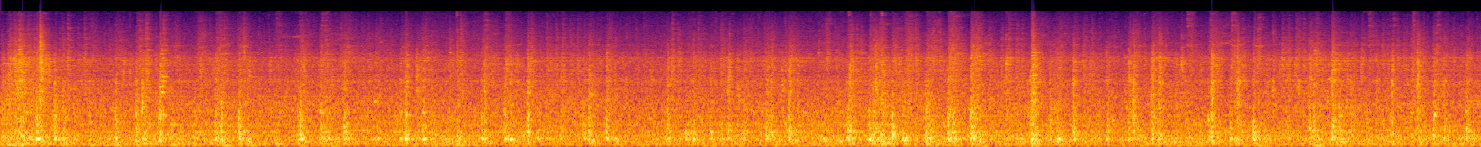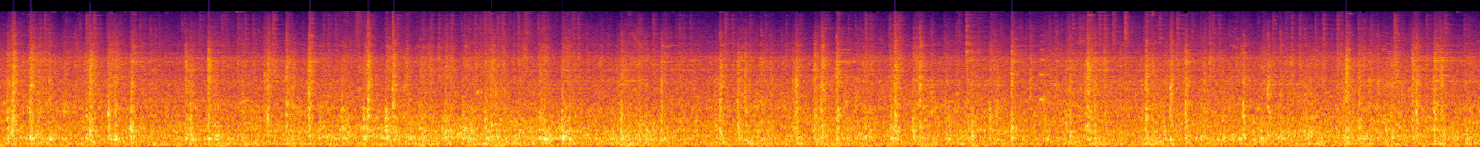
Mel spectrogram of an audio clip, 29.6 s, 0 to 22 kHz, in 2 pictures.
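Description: Steam train of Northern Central Railway 4-4-0 No. 17 'York' rolling along, heard from on board: a steady running rumble with irregular clicks of the wheels over the rail joints.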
